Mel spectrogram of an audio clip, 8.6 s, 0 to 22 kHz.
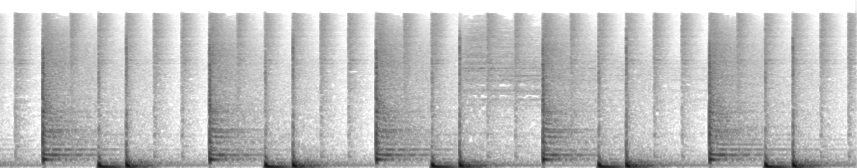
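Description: Drum kit backing track playing the Greek exari 6/8 rhythm at 72 BPM: kick drum, snare and hi-hat in a steady groove, the pattern repeating about every 1.7 seconds.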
